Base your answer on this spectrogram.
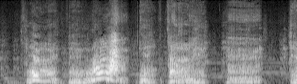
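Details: Dogs at play: a run of harsh, rough growling bursts with hoarse barks, each lasting about half a second to a second and separated by short gaps, one rising into a strained higher yelp near the middle.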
